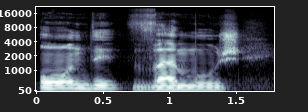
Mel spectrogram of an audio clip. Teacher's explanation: onde ends with that unstressed e, bleeds into the v. vamos, it's not going to have too much of a an issue there. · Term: liaison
